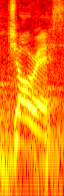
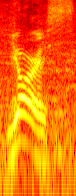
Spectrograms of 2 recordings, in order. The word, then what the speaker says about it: Joris: It's not Joris, it's Yoris, like Yoris, like you're saying it like that.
